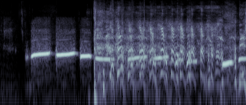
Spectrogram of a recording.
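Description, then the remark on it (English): A person whistles the theme music of a TV station, starting with three long held notes, then keeps whistling shakily as loud laughter breaks out over it. “can you whistle the, the theme music of that station?”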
